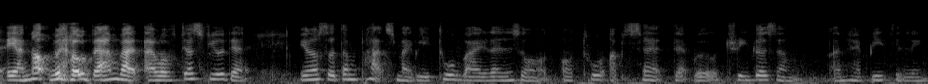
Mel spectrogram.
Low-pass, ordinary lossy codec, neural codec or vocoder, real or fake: 7.2 kHz; none; codec, 24 kHz, 3 kbps, HILCodec; fake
